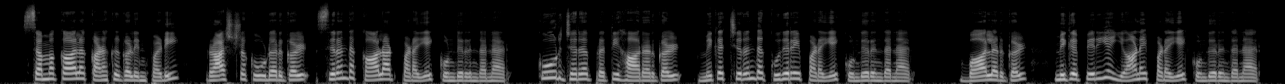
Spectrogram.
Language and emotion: Tamil, neutral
